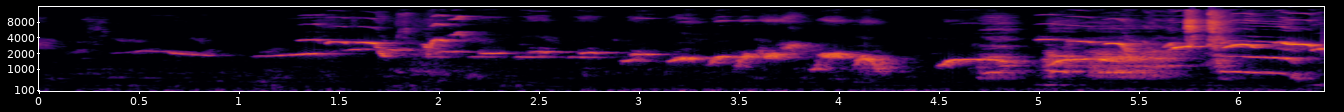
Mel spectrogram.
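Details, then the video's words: Male oriental magpie-robin singing vigorously in captivity: continuous varied whistled phrases, rising and falling slurs, fast chatter and dense rich notes building toward the end, without breaks. "Burung kacer"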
